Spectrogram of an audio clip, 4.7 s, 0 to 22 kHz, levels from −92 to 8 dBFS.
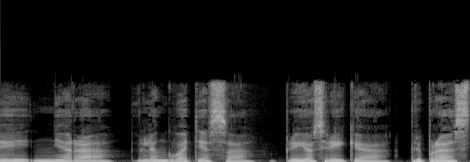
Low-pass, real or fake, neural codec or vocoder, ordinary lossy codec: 10.8 kHz; real; none; AAC, 64 kbps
